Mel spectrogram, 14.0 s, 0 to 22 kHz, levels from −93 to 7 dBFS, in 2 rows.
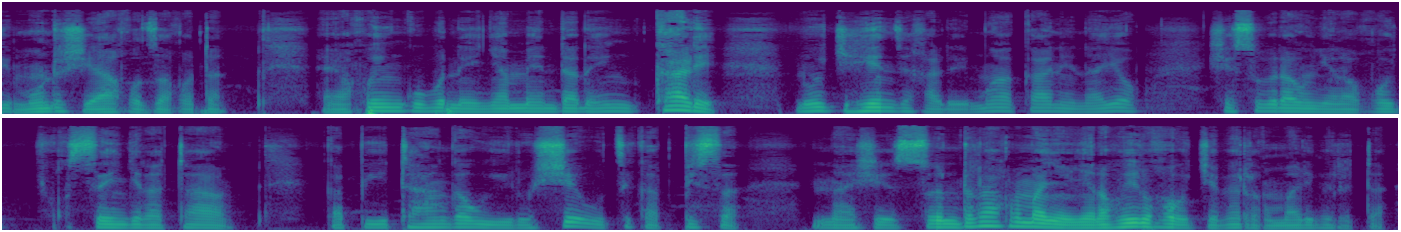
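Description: At 4.39 s the level drops about 6 dB until 5.71 s, and at 11.66 s rises about 6 dB until 12.84 s. These are sudden gain jumps, likely unramped digital gain changes. Background noise steps with the speech, instantly rather than gradually like a fade.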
